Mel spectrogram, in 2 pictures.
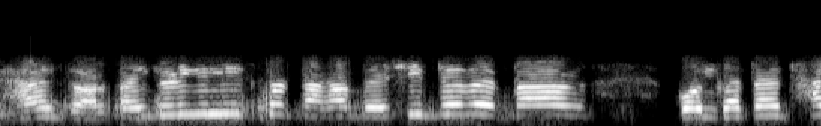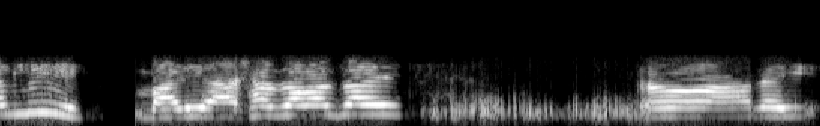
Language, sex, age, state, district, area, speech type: Bengali, male, 60+, West Bengal, North 24 Parganas, rural, conversation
